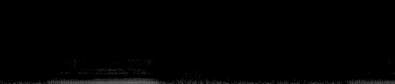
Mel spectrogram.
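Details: Real overnight sleep recording, looped from 4:17–4:20 AM after falling asleep about 2:10 AM: a single low, rumbling snore from a roommate over steady room hiss, then quiet sleep breathing.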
